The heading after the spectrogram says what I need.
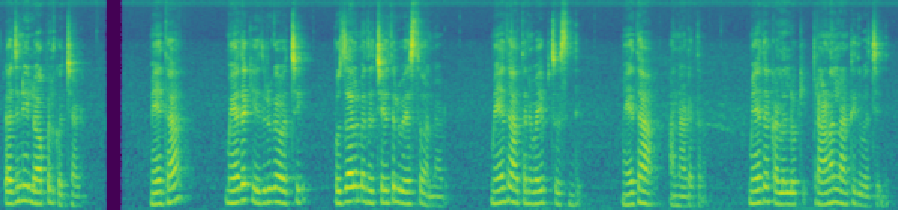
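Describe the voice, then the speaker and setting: A woman narrating an audio novel in a calm, measured storytelling voice. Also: mid-range voice. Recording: roomy echo.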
